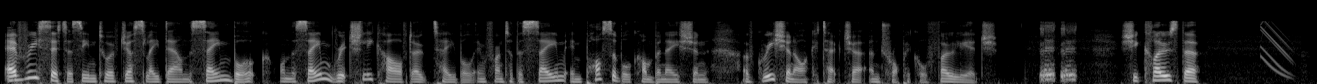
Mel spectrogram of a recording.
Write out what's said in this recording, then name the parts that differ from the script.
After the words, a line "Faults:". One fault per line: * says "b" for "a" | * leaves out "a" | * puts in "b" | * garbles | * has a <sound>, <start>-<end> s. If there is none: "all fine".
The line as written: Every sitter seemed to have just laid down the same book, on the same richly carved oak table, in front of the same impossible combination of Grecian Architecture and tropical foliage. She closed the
Every sitter seemed to have just laid down the same book, on the same richly carved oak table, in front of the same impossible combination of Grecian Architecture and tropical foliage. She closed the
Faults:
* has a laugh, 10.4-10.8 s
* has a chirp, 12.6-13.0 s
